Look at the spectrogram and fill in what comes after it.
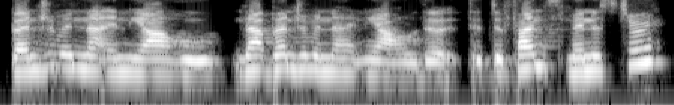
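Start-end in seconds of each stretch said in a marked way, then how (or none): none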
